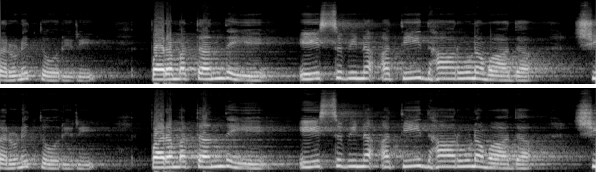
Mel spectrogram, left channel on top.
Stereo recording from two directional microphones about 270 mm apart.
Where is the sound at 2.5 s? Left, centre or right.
Right.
